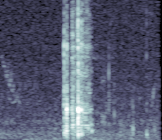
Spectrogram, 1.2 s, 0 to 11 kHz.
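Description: A single quick shutter release from a DSLR or mirrorless camera set to aperture priority at f8, a short close mechanical click and clack in an otherwise quiet room.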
